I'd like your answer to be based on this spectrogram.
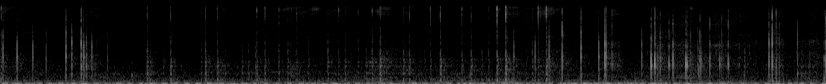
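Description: Long acrylic nails tap and scratch the silver mirror-foil cover of a solid hardcover book held upright. The sound is a fast, irregular patter of sharp, dry clicks mixed with brief scratchy rasps over a low steady rumble, with each tap stopping almost instantly.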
